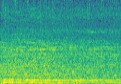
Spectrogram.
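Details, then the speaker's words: Wuling Confero with new Denso AC compressor, stationary at idle: smooth even hum with no knocking or rattling, compressor quiet because new, clutch engagement barely audible; normal AC compressor operation. "itu kan lagi berhenti tuh halus suara kompresornya juga engak berisik karena ini masih baru ya"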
